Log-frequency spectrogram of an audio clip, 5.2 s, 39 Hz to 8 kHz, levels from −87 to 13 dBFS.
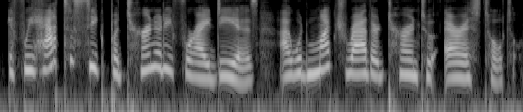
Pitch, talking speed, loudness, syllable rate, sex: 240 Hz, 170 wpm, -21 LUFS, 4.8 syllables/s, female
